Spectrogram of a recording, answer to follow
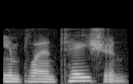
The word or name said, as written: implantation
